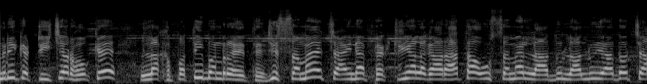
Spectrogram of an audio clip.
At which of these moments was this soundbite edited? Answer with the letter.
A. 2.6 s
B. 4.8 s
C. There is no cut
A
